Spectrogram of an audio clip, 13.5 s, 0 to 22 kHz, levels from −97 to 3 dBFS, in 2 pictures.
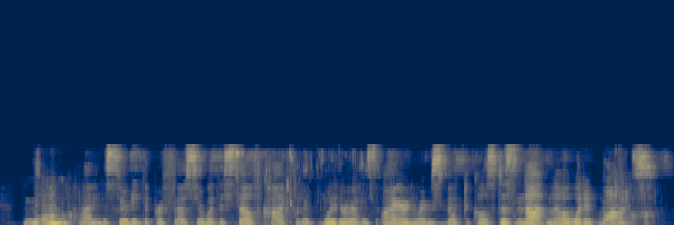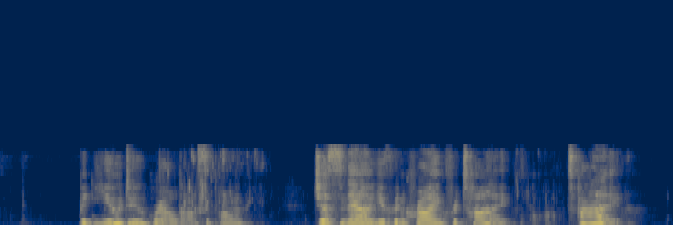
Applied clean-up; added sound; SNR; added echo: neural mask model DeepFilterNet 3.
